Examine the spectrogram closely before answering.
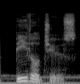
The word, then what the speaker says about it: Betelgeuse: Let's pinpoint one of the most distant named stars visible, our good friend Betelgeuse, or Betelgeuse as it's often pronounced.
